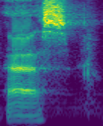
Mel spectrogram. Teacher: you may or may not hear the h being dropped at the beginning of a word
